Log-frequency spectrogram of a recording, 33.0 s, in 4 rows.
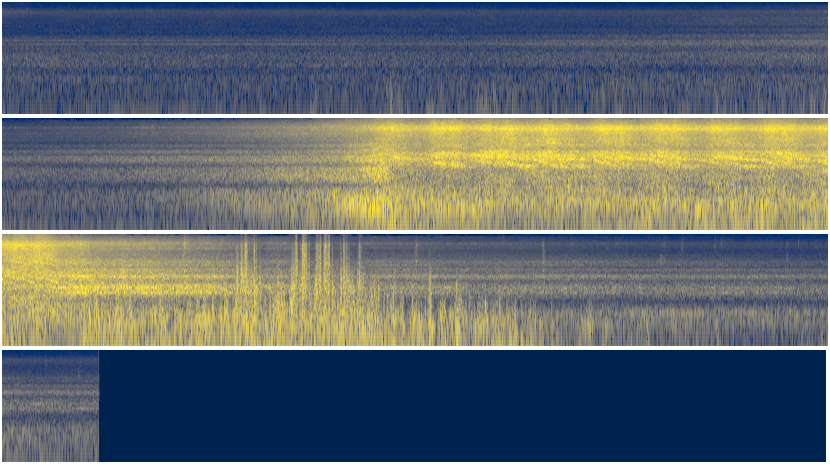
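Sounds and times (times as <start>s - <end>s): passenger train rushing past: 0.0s - 25.8s
wheels clattering on rails: 11.6s - 21.0s.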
